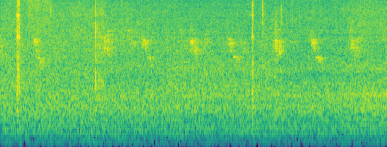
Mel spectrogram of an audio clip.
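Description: A steady background hiss with a bird chirping over and over, about every two-thirds of a second, and a few sharp clicks, the loudest just after the start.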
